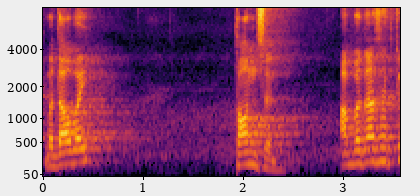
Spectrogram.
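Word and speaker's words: Thomson: H silent मान लो 2 minute के लिए। टॉमसन, वैसे हिंदी में टॉमसन ही बोलते हैं, थॉमसन नहीं बोलते, इंग्लिश में थॉमसन।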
